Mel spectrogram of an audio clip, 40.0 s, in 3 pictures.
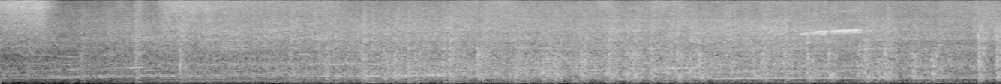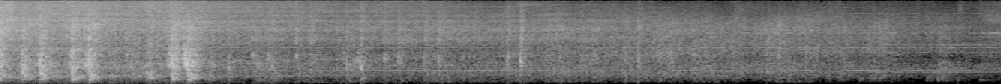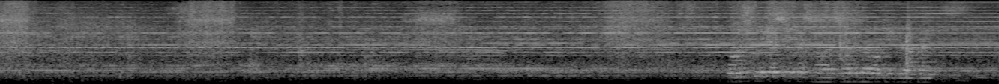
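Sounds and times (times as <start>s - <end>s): electric train motor whine: 0.0s - 40.0s
high squeal: 10.6s - 11.6s.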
